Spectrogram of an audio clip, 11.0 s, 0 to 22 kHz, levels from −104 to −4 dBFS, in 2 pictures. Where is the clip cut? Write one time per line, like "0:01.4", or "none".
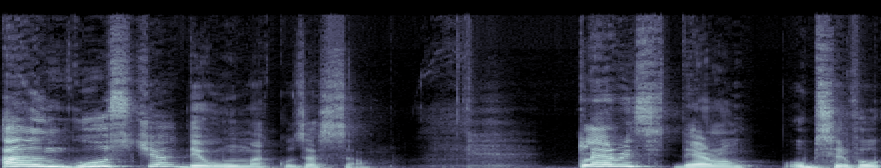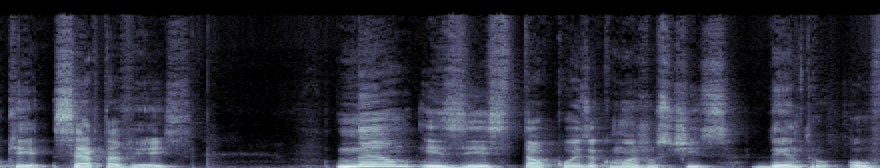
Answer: none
